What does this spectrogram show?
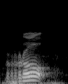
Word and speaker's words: rho: तो ये जो फॉर्मूला है R is equal to रो एल बाई ए, इसको प्रोनाउंस करते हैं RHO, रो, जबकि इसका नाम क्या है, resistivity only depends on material of the conductor.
